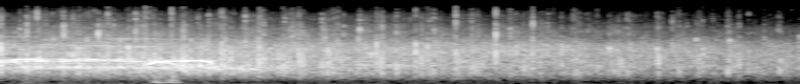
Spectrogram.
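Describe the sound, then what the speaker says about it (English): A convention closing-ceremony crowd applauds steadily, dense clapping that gradually thins and softens, with a faint voice briefly audible early on. "you can give them a round of applause"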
